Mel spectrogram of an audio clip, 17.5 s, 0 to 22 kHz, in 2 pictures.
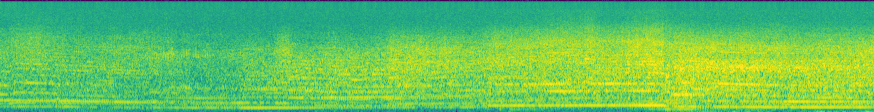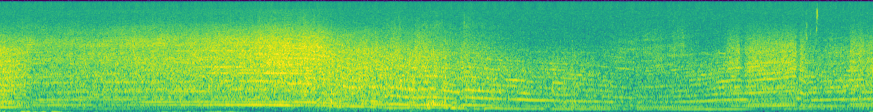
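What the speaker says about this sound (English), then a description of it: "As Mcallister doing well here, he's about to have Fitzsimmons make his way around once more in the LMP2" LMP2 sports race car lapping a circuit, its engine rising and falling through revs and gear changes, a fairly faint, continuous drone heard from a distance with no talking.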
